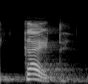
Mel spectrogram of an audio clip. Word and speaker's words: cat: तो यहाँ पे देखिए CAT, देखिए कैट, यहाँ पे सी का उच्चारण क्या हुआ है क हुआ है, ठीक, ध्यान रखिएगा।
